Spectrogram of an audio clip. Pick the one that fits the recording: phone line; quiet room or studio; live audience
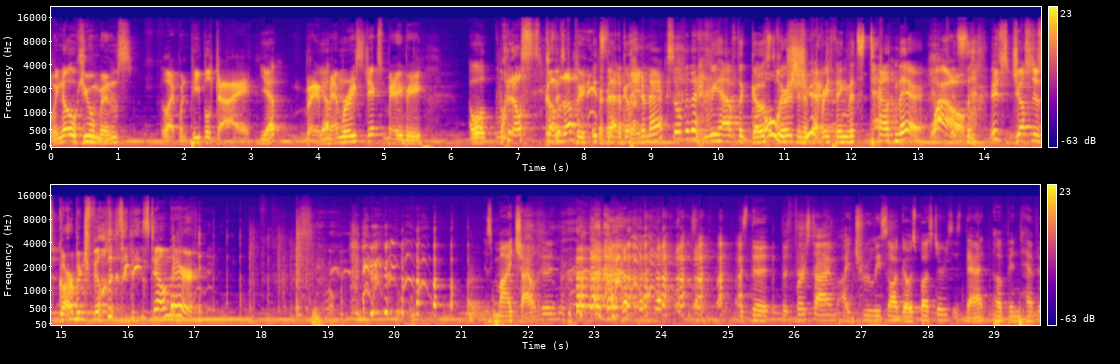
live audience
